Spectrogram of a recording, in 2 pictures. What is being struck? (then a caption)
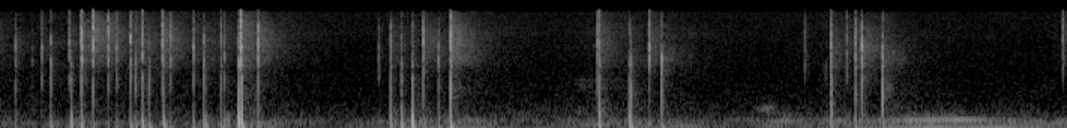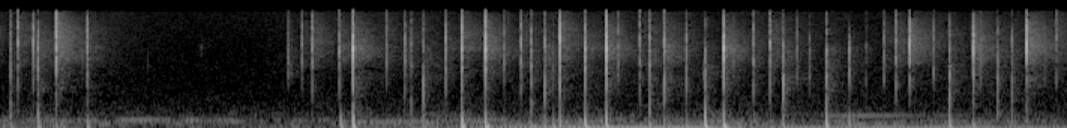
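Wax pillar candle. A lit pink ribbed pillar candle of solid wax, held in the hands, is tapped with long nails. Quick bursts of sharp, dry clicking taps come in clusters separated by short pauses, over a faint low hum.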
